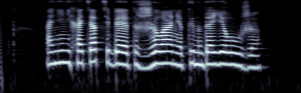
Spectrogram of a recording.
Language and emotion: Russian, angry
